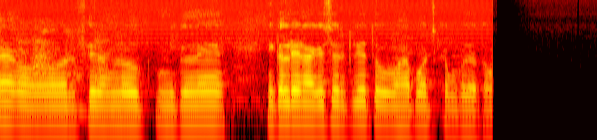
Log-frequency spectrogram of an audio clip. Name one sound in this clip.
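A teenage boy sings close by.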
